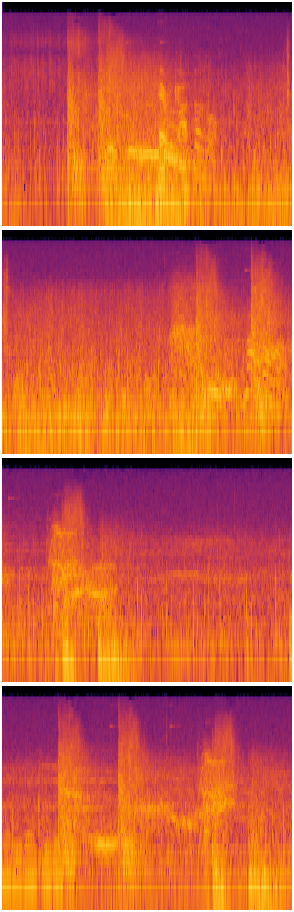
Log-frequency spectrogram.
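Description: Gunshots boom and ring out, a few at a time, with a short echo.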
